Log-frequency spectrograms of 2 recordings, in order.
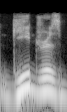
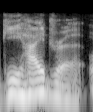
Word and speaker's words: Ghidra: After our mention of it a couple months ago, I received all sorts of terrific feedback about Ghidra's backstory and proper pronunciation because I was clueless. I think I was saying Ghidra or something. Anyway, several people said, Steve, it's Ghidra.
